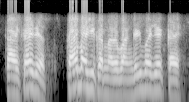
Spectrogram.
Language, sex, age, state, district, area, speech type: Marathi, male, 30-45, Maharashtra, Sangli, urban, conversation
